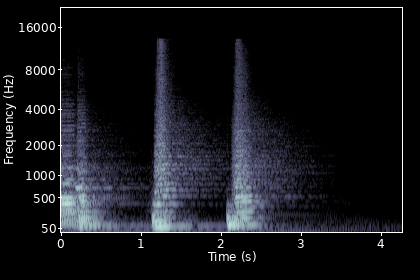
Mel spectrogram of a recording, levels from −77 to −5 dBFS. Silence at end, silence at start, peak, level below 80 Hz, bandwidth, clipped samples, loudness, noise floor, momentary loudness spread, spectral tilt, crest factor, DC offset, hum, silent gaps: 1.55 s; 0 s; -10 dBFS; -36 dBFS; 14 kHz; under 0.1%; -27 LUFS; -66 dBFS; 21 LU; -6 dB/octave; 18 dB; 0.1%; none; none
